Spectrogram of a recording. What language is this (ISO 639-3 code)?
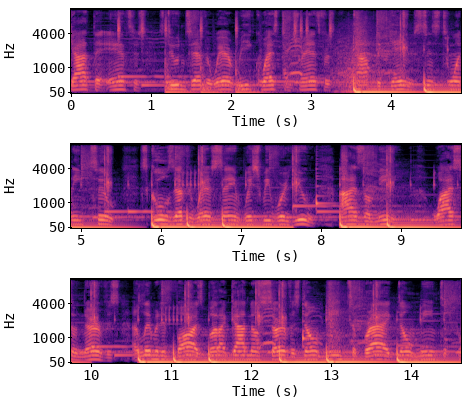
eng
